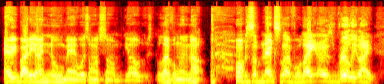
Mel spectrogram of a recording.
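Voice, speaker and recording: A man nearly fifty co-hosting a casual hip-hop chat, rambling and full of "you know", sinking low as he reminisces. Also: moderate pace, fairly bright tone, dry recording, studio quality. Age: 40s. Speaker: podcast co-host.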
